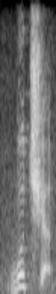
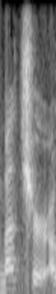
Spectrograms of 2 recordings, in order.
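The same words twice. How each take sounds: First: The first vowel is said short. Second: The first vowel is said long. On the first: The speaker calls it right. "Short O" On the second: The speaker calls it wrong. "Don't say butcher"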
